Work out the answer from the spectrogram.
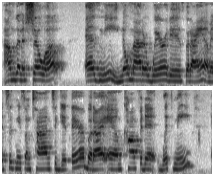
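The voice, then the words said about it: Southern American accent. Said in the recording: “sounding Southern.”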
